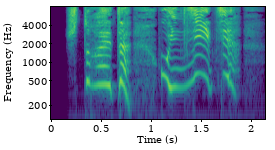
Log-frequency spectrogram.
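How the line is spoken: Trembling terrified shriek. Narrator (Russian): завизжала Минога, трясясь всем телом

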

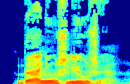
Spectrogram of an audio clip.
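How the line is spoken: Sighing. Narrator (Russian): вздохнул Ренат

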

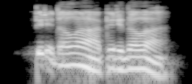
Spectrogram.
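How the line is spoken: Pleased chuckle. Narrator (Russian): Яков довольно хохотнул

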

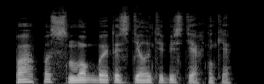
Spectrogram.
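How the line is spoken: Sigh. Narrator (Russian): вздохнула Дарья

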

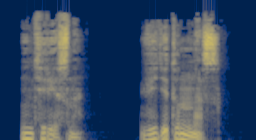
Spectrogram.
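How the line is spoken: Whisper. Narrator (Russian): прошептал Сэм

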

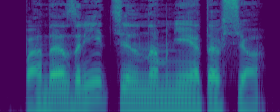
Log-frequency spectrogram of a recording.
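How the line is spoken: Grumbling mutter. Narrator (Russian): буркнул Моррис

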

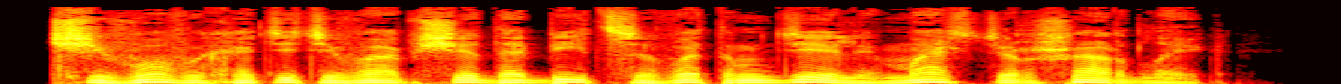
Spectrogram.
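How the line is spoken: Quiet question. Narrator (Russian): Эдвард негромко спросил

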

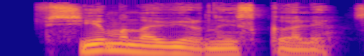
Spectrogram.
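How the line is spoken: Plain. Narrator (Russian): сказал Голован

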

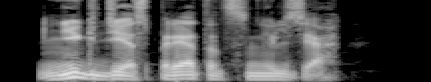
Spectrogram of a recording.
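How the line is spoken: Petulant grumble. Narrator (Russian): капризно проворчал он

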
